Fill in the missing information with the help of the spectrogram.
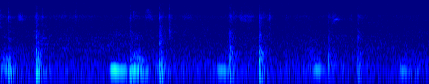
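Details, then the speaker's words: Abdominal percussion in a female patient using concentric circles: sharp finger taps over the left abdomen, the note dropping to a duller sound over the spleen. "now she's tympanic lower quad which is to be expected little dull over the central area which is more than likely"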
